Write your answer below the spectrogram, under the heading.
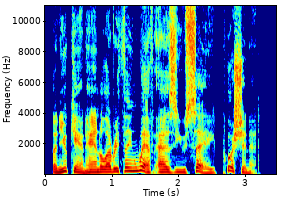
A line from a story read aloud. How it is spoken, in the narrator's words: snapped Strong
